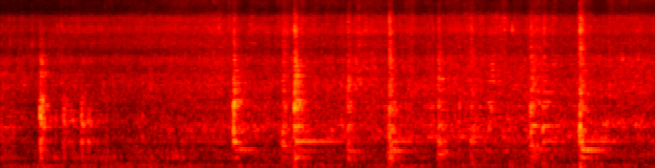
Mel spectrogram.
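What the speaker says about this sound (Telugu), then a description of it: "చూడండి, ఉల్లిపాయలు ఇలా వేగాలి." Onions and potatoes fry in a pan as a spoon stirs them, giving a steady sizzle broken by a series of irregular scraping and clacking strokes, close and moderately loud.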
